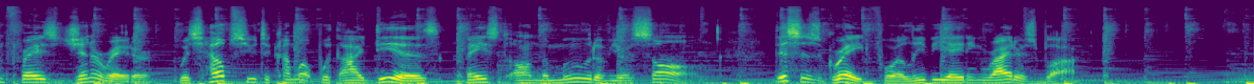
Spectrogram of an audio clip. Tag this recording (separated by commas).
Music, Speech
